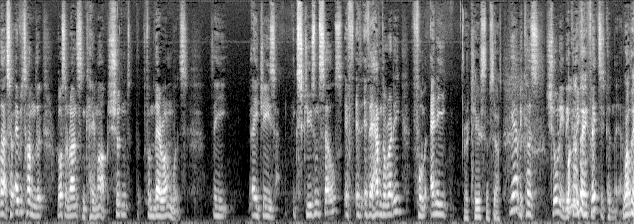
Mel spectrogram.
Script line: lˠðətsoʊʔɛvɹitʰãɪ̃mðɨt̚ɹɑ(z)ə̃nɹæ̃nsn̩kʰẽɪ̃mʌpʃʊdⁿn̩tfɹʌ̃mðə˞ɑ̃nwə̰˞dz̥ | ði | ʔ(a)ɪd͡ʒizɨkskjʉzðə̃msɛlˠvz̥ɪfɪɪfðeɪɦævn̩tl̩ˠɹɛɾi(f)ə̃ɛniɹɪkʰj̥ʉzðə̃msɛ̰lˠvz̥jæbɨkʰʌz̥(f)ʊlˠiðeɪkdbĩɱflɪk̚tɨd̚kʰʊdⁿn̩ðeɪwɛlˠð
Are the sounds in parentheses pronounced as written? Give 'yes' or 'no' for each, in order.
yes, no, yes, no

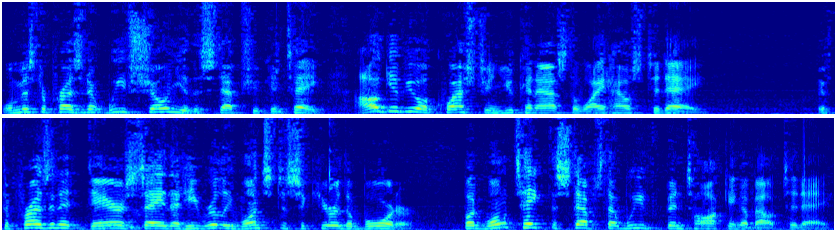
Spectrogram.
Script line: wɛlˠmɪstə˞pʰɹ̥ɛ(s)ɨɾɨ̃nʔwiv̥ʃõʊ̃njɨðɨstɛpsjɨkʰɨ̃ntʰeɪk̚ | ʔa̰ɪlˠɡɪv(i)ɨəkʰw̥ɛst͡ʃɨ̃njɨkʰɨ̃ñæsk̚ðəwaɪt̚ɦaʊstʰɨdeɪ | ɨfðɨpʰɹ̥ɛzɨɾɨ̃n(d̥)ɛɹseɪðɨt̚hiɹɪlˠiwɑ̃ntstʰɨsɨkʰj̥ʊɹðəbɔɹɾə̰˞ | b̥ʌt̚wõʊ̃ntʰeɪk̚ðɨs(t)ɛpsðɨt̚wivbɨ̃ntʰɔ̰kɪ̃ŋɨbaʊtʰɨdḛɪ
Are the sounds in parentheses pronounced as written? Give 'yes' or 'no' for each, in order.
no, no, yes, yes

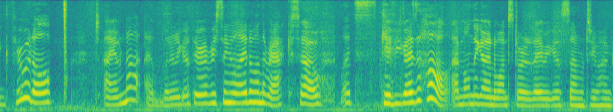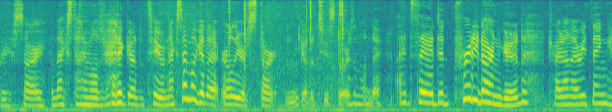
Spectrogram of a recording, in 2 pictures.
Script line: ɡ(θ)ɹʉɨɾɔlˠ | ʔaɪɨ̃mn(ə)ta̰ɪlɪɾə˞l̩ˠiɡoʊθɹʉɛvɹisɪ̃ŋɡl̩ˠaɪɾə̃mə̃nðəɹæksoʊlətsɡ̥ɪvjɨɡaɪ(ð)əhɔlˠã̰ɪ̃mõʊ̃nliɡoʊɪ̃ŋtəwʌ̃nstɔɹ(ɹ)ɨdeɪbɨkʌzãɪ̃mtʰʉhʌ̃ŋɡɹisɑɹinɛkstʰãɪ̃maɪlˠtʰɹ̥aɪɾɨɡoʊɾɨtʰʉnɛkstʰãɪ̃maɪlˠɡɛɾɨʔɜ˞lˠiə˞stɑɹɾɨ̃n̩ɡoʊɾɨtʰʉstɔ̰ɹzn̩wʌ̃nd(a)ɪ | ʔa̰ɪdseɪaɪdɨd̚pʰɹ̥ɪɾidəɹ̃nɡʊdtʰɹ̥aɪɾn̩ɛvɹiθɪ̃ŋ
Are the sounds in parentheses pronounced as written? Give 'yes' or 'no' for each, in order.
yes, yes, no, no, no

